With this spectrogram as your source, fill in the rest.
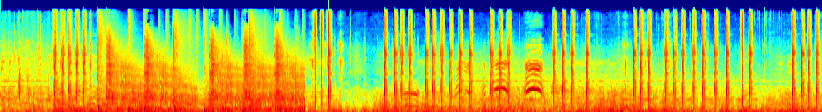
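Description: An airsoft rifle fires rapid bursts of shots close by.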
